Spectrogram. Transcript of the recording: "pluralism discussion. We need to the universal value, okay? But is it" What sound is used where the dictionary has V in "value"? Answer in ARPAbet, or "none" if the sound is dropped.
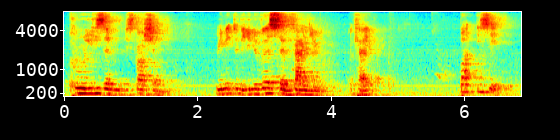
V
